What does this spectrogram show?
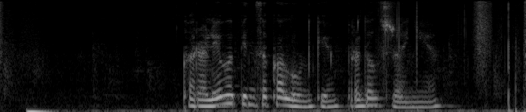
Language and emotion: Russian, neutral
